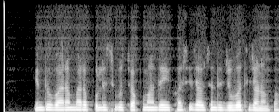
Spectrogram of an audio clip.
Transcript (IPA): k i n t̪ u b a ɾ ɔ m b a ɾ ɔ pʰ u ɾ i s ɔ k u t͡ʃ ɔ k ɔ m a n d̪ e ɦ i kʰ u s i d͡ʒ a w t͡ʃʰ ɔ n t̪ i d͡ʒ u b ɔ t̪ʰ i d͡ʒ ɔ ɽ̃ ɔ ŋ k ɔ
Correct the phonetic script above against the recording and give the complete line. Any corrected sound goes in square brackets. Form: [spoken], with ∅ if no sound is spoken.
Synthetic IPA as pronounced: k i n t̪ u b a ɾ ɔ m b a ɾ ɔ [p] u [l] i s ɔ k u t͡ʃ ɔ k ɔ m a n d̪ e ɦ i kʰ [ɔ] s i d͡ʒ a w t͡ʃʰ ɔ n t̪ i d͡ʒ u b ɔ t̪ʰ i d͡ʒ ɔ ɽ̃ ɔ ŋ k ɔ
